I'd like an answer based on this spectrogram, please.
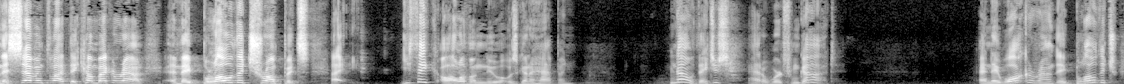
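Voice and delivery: normal talking voice

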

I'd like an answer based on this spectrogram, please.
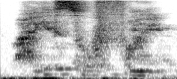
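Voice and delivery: whispered tipsy come-on; tipsy flirting. Acted. Tipsy woman flirting with man.

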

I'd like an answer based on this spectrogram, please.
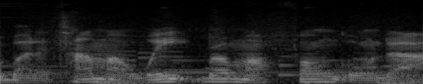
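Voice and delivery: ordinary talk, nothing marked

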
